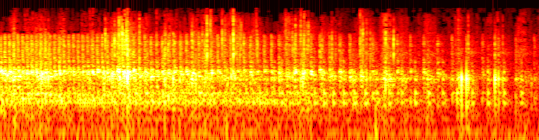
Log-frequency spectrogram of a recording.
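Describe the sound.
Rapid ratcheting clicks of a spinning wheel in a video board game, a busy mechanical ticking that gradually spaces out as the spin slows.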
